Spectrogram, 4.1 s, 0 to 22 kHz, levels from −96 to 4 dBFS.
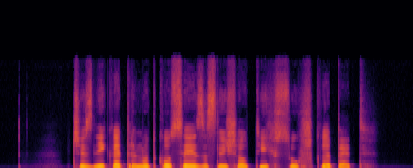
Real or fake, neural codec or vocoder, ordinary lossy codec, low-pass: fake; autoencoder, 48 kHz, 32 numbers a frame, DAC-VAE, trained on Japanese speech; none; 14.4 kHz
